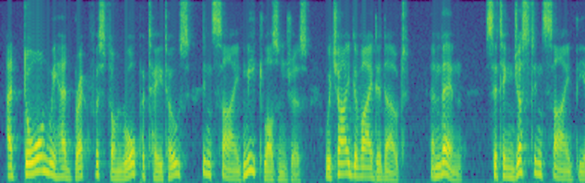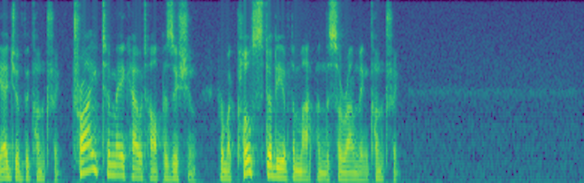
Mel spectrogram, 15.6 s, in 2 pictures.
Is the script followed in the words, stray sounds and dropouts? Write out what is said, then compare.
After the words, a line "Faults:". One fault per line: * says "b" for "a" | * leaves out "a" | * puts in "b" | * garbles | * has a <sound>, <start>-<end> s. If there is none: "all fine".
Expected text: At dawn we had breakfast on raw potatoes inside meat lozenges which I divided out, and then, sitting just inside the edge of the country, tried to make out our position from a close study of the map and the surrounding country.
At dawn we had breakfast on raw potatoes inside meat lozenges which I divided out, and then, sitting just inside the edge of the country, tried to make out our position from a close study of the map and the surrounding country.
Faults:
all fine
